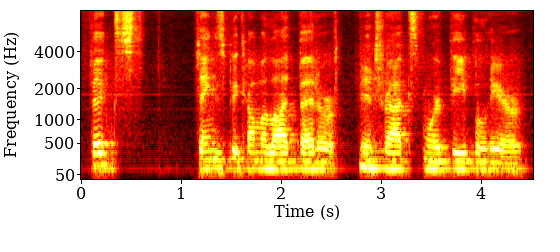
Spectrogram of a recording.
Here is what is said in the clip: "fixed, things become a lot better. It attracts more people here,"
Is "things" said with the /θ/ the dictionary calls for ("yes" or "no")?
yes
